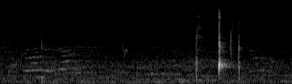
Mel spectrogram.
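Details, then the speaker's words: Hiccups in a 12-day-old baby boy: a single sudden sharp catch in the breath above faint room sound and quiet talk. "，今天你12天了，现在正在打嗝。"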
